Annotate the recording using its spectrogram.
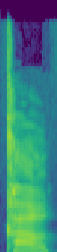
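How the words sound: It ends with slight friction in the throat. "just like this slight friction in the back of the throat"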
